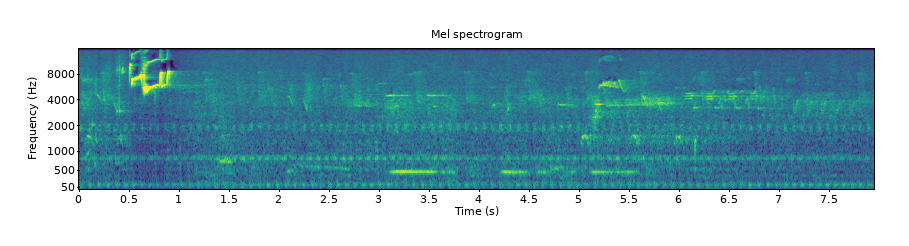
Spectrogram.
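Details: Brown-headed cowbird (Molothrus ater) call: one brief, very high, thin sliding squeal near the start, over a steady low mechanical hum and a few faint low whistles.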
